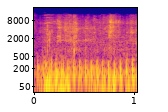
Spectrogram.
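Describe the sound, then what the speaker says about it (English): A dirt bike engine revs up close, giving a loud, steady, throbbing run with a fast pulsing beat across the short burst. "I gotta get some revs for my video"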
